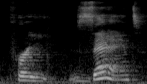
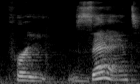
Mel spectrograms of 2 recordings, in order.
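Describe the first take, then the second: First: The stress is on the second syllable. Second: The same.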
